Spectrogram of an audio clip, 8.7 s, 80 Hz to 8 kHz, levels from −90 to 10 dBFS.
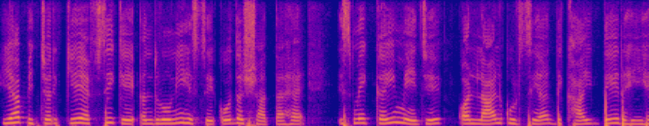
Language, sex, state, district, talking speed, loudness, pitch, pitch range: Hindi, female, Chhattisgarh, Raipur, 130 wpm, -21 LUFS, 250 Hz, 230-270 Hz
